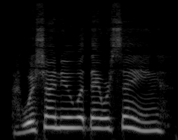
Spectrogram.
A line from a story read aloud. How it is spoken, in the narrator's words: Clancy sighed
